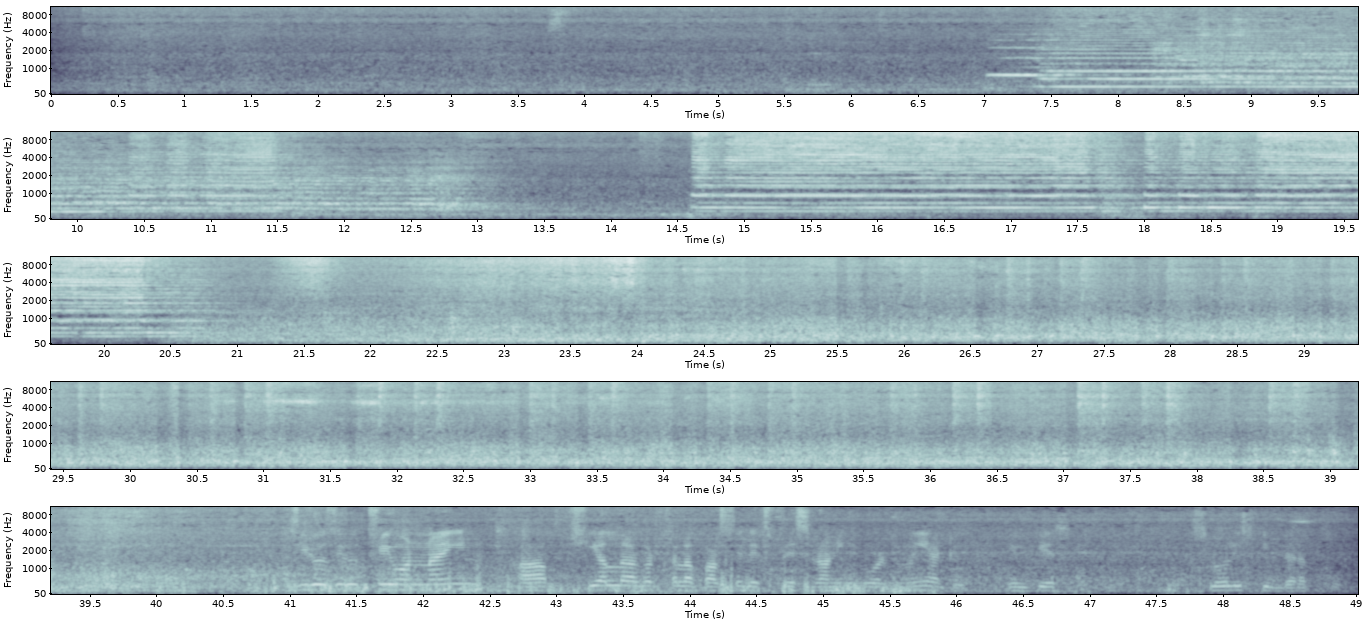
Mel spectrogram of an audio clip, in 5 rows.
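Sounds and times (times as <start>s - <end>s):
train horn blast: 7.0s - 12.9s, 14.6s - 21.0s
train wheels clattering over rail joints: 22.3s - 39.8s.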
